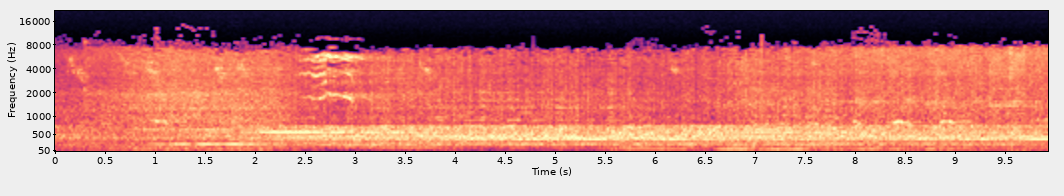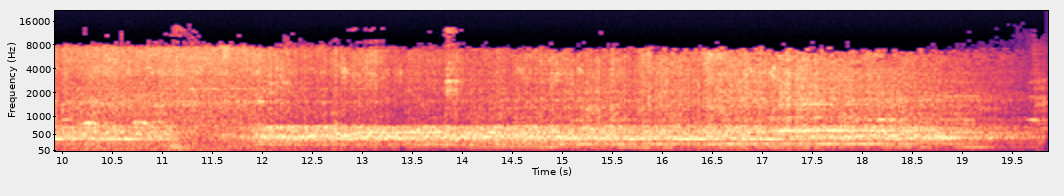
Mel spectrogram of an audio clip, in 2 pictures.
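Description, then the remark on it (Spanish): A deep, loud rumbling drone coming from underground, not from the sky, runs steadily for the whole stretch, layered with humming tones and a brief dip in intensity partway through, mysterious and machine-like, with no voices. “el sonido no viene del cielo, viene de la tierra y viene debajo de la tierra”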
